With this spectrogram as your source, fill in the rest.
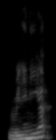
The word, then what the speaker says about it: Rainier: So actually, I like to come back in spring or summer, and I like to visit Mount Rainier, the right pronunciation.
